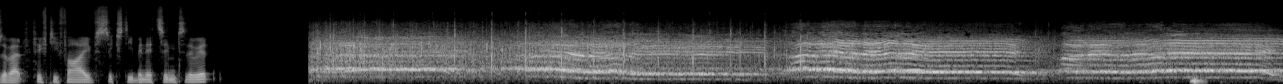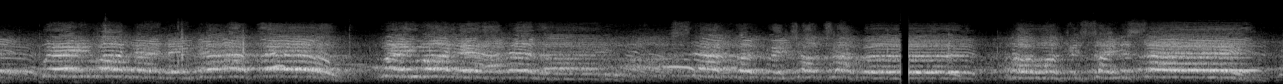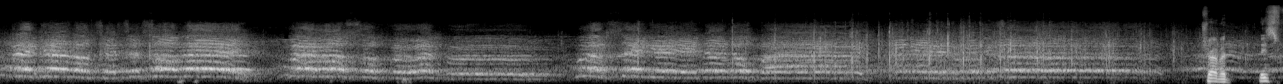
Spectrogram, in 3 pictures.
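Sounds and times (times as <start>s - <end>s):
speech: 0.0s - 2.3s, 37.7s - 38.4s
away football supporters chanting in a stadium: 3.1s - 38.4s.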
